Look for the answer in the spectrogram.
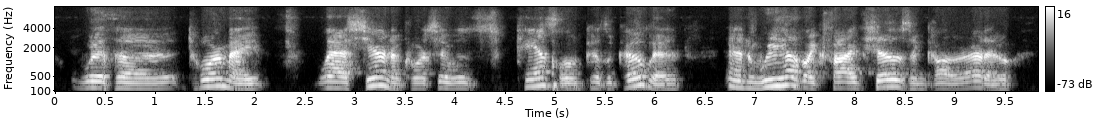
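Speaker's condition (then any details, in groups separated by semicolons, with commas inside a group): Cerebral palsy; present from birth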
